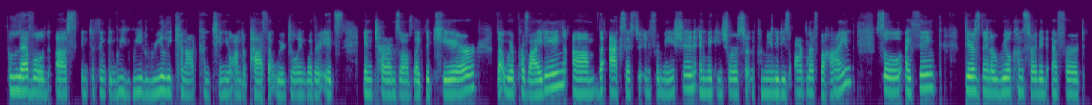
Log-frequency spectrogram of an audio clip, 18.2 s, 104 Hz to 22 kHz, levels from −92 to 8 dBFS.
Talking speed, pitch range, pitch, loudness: 160 wpm, 190-210 Hz, 200 Hz, -27 LUFS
